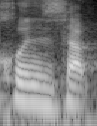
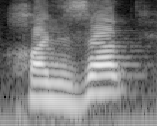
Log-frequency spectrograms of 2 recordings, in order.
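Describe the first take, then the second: First: The vowels are u, then a. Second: The vowels are a, then a. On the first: "dengan dhammah" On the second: "kha dengan zai baris atas"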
